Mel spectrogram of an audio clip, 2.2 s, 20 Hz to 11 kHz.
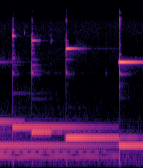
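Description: Lingting K17P 17-key kalimba played in a slow melody: four plucked notes, each tine ringing on under the next.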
